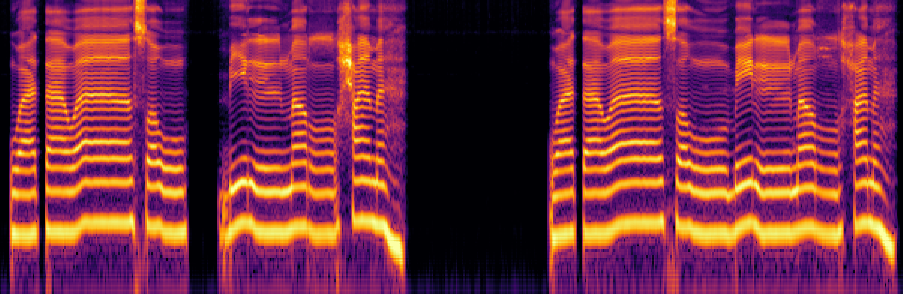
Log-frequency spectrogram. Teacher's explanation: Ta marbuth di ujung dirubah menjadi ha sukun ya karena kita berhenti atau kita hentikan bacaan kita di sini.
